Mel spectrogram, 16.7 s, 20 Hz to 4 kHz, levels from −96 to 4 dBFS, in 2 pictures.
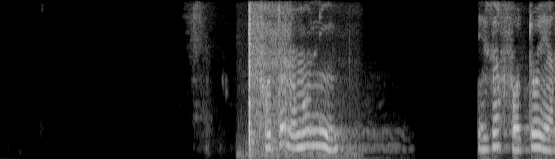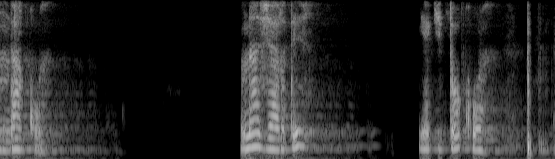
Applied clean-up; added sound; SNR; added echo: none; Fire; -2 dB; reverberation time 0.8 s.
